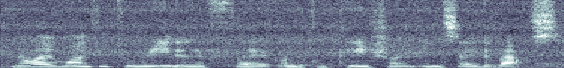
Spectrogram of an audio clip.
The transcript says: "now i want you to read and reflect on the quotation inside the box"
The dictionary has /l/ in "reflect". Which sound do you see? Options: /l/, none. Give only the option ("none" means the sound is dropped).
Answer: none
